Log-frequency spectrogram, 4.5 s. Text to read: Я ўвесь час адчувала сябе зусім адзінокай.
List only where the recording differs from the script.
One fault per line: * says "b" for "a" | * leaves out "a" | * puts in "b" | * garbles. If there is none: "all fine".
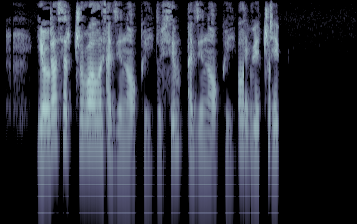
* leaves out "ўвесь"
* says "адзінокай" for "сябе"
* garbles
